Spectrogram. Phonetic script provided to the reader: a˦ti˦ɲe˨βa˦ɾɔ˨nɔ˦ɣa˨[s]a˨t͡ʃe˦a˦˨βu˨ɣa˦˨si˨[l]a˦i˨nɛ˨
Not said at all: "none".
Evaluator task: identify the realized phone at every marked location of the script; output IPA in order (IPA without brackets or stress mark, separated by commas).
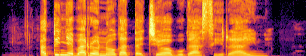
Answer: t, ɾ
